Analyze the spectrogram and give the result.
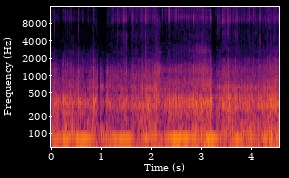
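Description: Long glossy black fingernails of both hands scratch a soft, porous red foam windscreen covering a microphone. The result is a continuous, muffled, low rumbling scratch with a deep bass hum and soft crackling texture, and almost no bright high end.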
